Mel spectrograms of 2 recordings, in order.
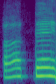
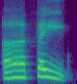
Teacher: یائی لین کی آواز میں موڑ پیدا ہوتا ہے نرمی سے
